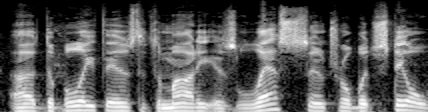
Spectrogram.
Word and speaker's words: Mahdi: I say Islamic Mahdi, and he's got the correct pronunciation. But anyway, this Mahdi.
